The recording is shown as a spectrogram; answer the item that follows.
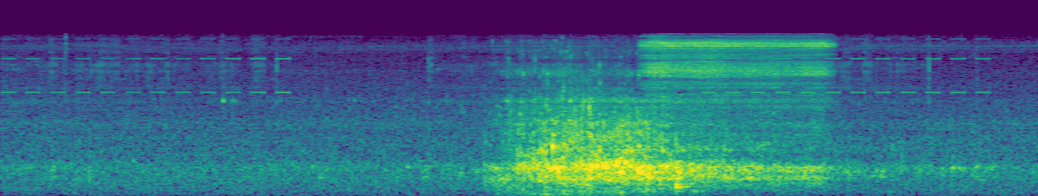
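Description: A scuba diver's exhalation through the regulator, the rising bubbles rumbling and hissing for about three and a half seconds, starting about five seconds in.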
